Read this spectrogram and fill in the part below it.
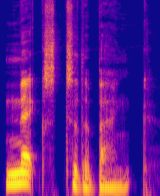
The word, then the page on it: next to the bank: British English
